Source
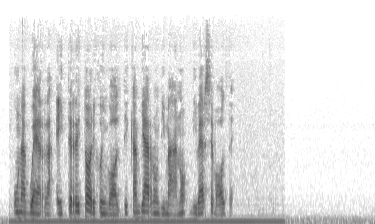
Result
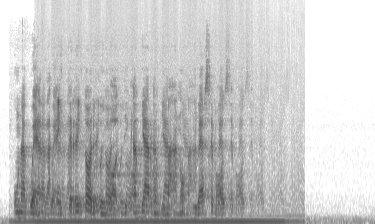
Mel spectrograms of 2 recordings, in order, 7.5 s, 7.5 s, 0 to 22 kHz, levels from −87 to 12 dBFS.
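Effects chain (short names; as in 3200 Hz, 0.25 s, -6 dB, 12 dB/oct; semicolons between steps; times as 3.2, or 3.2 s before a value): FDN reverb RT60 1.2 s, low-frequency decay 1.3×, high-frequency decay 0.3×, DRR 11.5 dB; lo-fi delay 0.4 s, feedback 35%, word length 6-bit, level -6 dB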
